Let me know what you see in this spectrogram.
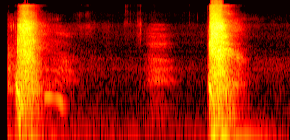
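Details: Female sneezing again: two sharp, explosive, wet, powerful sneezes a couple of seconds apart with a faint breath between.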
